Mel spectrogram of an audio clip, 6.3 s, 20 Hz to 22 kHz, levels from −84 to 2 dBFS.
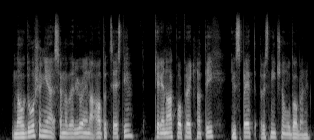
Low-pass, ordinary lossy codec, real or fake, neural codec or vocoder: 14.4 kHz; Opus, 64 kbps; fake; codec, 44.1 kHz, 2.6 kbps, DAC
